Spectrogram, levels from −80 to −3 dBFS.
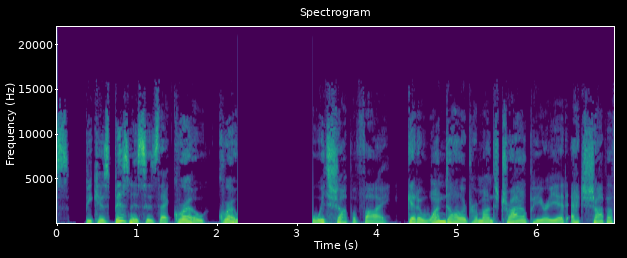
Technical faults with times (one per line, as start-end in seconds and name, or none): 2.25-3.19 playback stall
